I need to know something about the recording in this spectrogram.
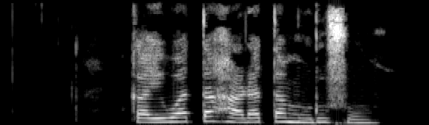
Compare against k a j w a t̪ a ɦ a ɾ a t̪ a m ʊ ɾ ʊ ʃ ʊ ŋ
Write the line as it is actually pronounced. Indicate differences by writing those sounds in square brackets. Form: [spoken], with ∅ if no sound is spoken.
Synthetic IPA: k a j w a t̪ a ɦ a ɾ a t̪ a m ʊ ɾ ʊ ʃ ʊ ŋ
